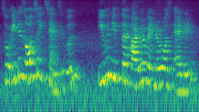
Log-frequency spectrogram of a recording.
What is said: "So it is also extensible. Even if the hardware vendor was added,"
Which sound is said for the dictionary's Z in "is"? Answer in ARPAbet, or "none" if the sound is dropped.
Z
